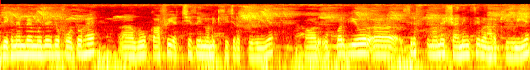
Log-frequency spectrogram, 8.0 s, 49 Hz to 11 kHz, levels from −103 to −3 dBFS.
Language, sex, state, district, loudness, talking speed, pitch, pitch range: Hindi, male, Chandigarh, Chandigarh, -15 LUFS, 210 wpm, 155 Hz, 145-165 Hz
